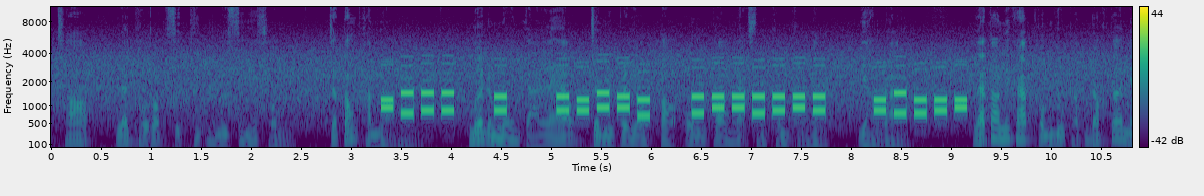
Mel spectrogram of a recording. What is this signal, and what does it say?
DTMF, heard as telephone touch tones, dialled by machine, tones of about 130 ms, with speech in Thai. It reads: *699 8 87#01 5005808 7647*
